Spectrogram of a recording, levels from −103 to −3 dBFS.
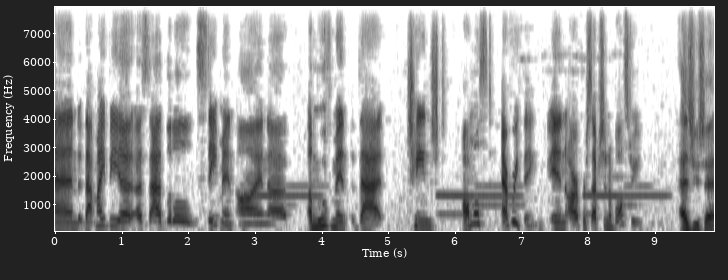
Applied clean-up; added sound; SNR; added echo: classical method Wiener filter.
